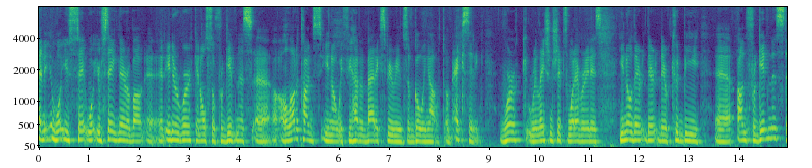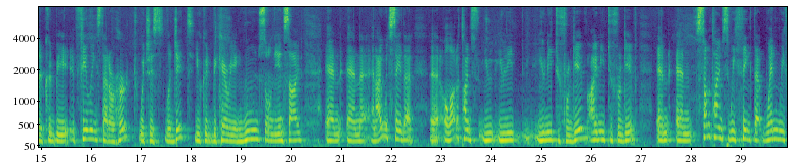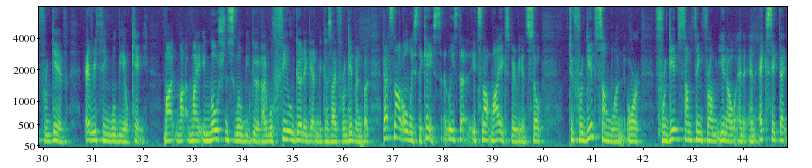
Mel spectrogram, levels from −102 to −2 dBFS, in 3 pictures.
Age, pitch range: 30-49, 140-175 Hz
